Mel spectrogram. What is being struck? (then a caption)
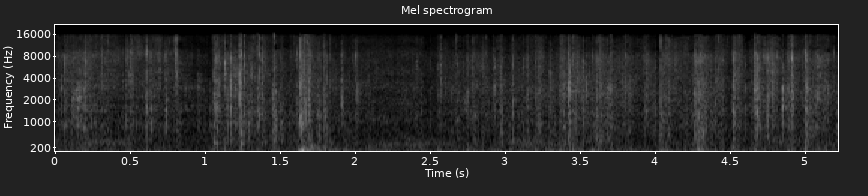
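String of dried red chili peppers. A strand of dry, hollow red chili peppers on a garland is scratched and crinkled with long nails and fingertips. The result is a steady stream of bright, papery crackles and rustles, with a few sharper crinkles and faint low thumps mixed in.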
